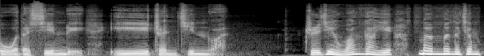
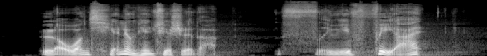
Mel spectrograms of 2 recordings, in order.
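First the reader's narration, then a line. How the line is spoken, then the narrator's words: Old man sighing, complaining. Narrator (Chinese): 李大爷唉声叹气的诉苦道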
